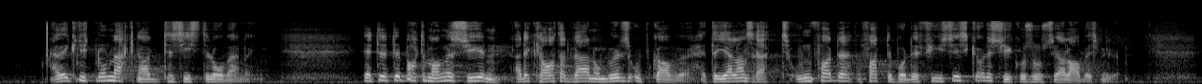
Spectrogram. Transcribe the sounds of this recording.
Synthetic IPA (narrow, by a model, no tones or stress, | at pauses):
æʋɪkʰnʏt̪ːənuːnmæʁknɑd̪̩t̪ʰɪlsɪst̪əloːʋɛ̰nd̪ʁɪ̰ŋ | ɛt̪ːəd̪ɛpɑʁt̪əmɑŋːəsyːnæʁd̪ɛkʰlɑːʁt̪ɑt̪ʋæːʁənɔmʁuːd̪əsʊpɡɑːʋə̰ɛt̪ːəjɛːlɑnsʁɛt̪ːʊmffɑt̪ːəpʰɔd̪ɛfyːsɪskəoːd̪ɛsyːkʊsʊsɪɑːləɑʁbæɪsmɪ̰ljø̰ː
